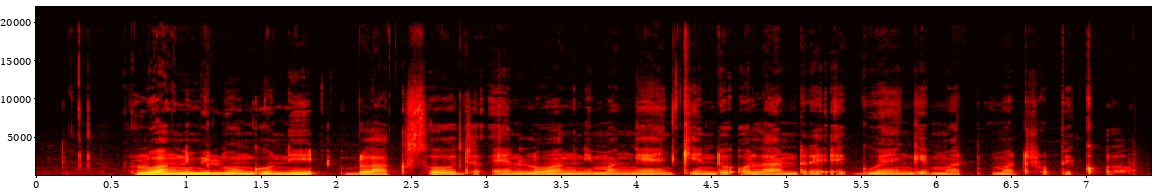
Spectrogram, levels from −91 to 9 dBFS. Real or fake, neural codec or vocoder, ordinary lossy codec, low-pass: real; none; none; 19.8 kHz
